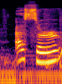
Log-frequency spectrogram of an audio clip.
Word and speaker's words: ESSER: fonts okay quick recap esser rhyming with dresser is the funding grant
